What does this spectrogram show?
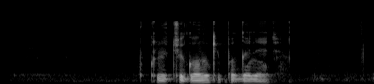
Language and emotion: Russian, neutral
